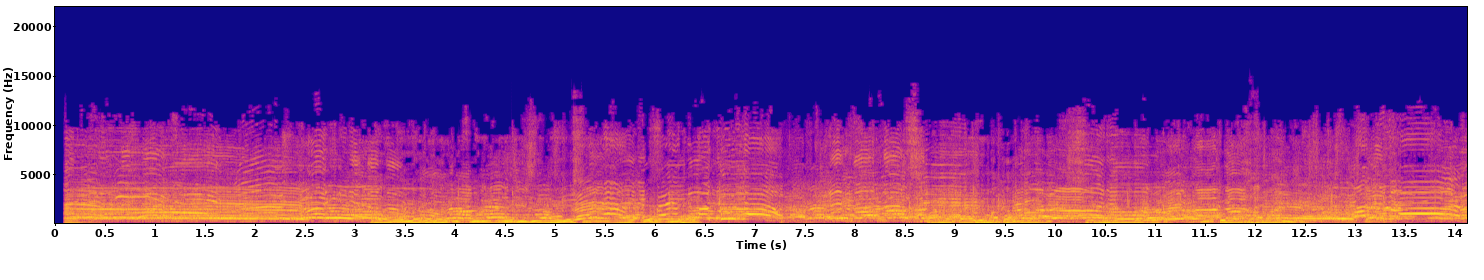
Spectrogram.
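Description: A man sings loudly into a microphone, amplified through loudspeakers.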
